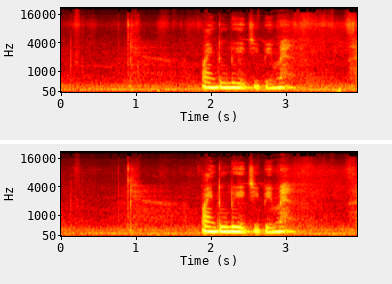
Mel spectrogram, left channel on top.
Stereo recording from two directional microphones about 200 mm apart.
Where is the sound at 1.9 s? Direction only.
25° right (ahead or behind).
